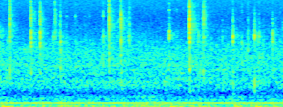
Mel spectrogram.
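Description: Steady rapid clatter of keys on a computer keyboard as code is typed, continuous and close, with no speech.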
